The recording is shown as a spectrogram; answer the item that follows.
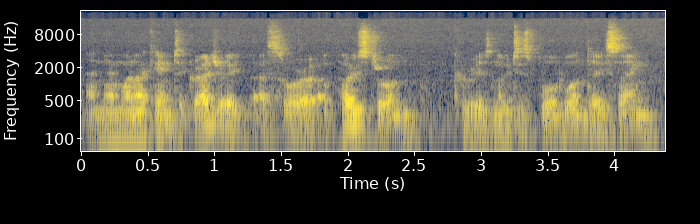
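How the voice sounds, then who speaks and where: This is a very deep, gravelly male voice from the UK, talking quickly but with plenty of hesitation and false starts. He sounds a little away from the mic in a roomy studio with a faint hiss underneath. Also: distant mic. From United Kingdom. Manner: relaxed, hesitant, lots of uh and restarts. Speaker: guest. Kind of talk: casual radio interview.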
